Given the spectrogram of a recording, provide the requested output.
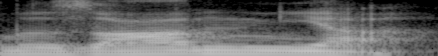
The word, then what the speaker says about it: lasagna: letter for it, but we do have the Y sound after the N. Lasagna, lasagna. Spanish speakers will recognize this as being similar to this sound in Spanish, ña. But it is two syllables, lasagna, lasagna. So that ña goes together. And it's spelled with GN in this case, and the sounds are the N and the Y.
